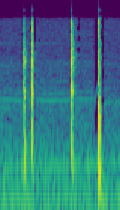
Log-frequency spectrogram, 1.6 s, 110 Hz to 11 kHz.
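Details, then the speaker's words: Chrysler Pacifica, intermittent sharp dry clicks over a faint hum from the rear of the center console about 20 seconds after every start with A/C on. Began after the dealer replaced the shifter; owner suspects the console was reinstalled wrong, screws missing. "I want you guys to hear a noise that noise for some reason comes out of the center console every time we turn on the car and air conditioning is on"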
